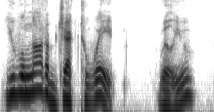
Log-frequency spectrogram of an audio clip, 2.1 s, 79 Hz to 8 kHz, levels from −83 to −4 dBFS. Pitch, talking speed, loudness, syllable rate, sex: 135 Hz, 225 wpm, -18 LUFS, 6.0 syllables/s, male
